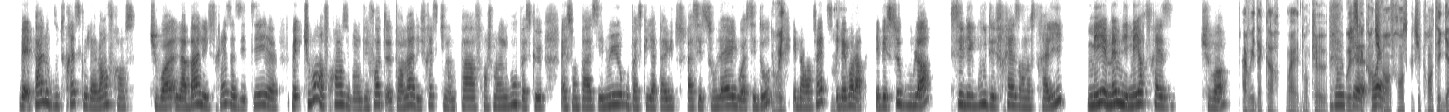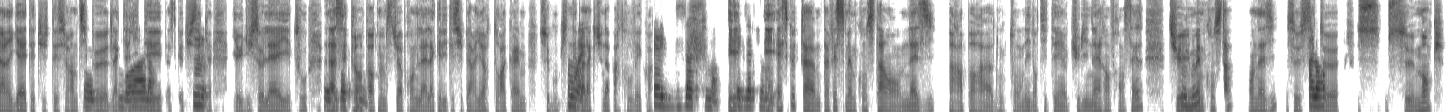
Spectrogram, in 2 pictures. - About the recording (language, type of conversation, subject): French, podcast, Comment la nourriture influence-t-elle ton identité culturelle ?
- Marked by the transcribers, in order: stressed: "Asie"; stressed: "manque"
